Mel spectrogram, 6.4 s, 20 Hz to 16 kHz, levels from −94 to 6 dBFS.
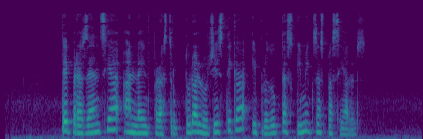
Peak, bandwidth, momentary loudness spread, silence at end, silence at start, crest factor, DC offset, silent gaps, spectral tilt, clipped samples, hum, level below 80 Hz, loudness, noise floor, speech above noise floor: -26 dBFS; 11.5 kHz; 8 LU; 0.6 s; 0.2 s; 18 dB; under 0.1%; none; -5.5 dB/octave; under 0.1%; none; -68 dBFS; -44 LUFS; -69 dBFS; 25 dB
